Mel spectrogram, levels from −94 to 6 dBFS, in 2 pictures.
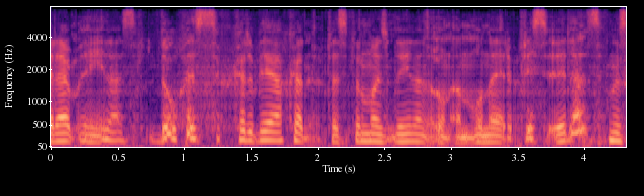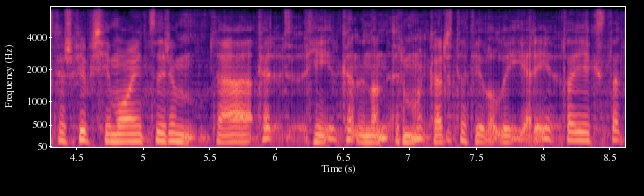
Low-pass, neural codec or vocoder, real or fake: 7.2 kHz; autoencoder, 22.05 kHz, a latent of 192 numbers a frame, VITS, trained on many speakers; fake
